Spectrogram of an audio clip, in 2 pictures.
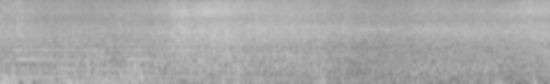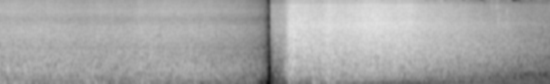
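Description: Ocean surf washing onto a sandy beach, with wind buffeting the microphone, slowly fading; music is fading out at the start. About eight seconds in the sound cuts off and a short burst of rushing noise follows, fading away.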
